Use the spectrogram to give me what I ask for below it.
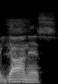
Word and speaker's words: Giannis: JIS I got his first name right now Giannis you did get that part right come on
